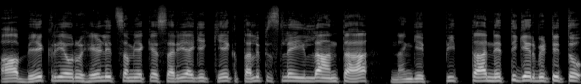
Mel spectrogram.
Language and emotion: Kannada, angry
